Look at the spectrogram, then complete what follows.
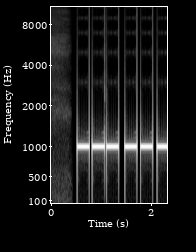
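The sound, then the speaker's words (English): A rapid run of six loud censor bleeps covering cuss words, each a steady pure tone lasting about a third of a second, separated by tiny clicks and gaps, after a brief faint murmur. “I'm going to beep all those out.”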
